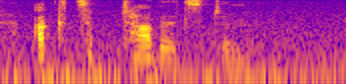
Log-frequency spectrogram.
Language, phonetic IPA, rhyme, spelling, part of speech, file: German, [akt͡sɛpˈtaːbl̩stn̩], -aːbl̩stn̩, akzeptabelsten, adjective, De-akzeptabelsten.ogg
- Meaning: 1. superlative degree of akzeptabel 2. inflection of akzeptabel: strong genitive masculine/neuter singular superlative degree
